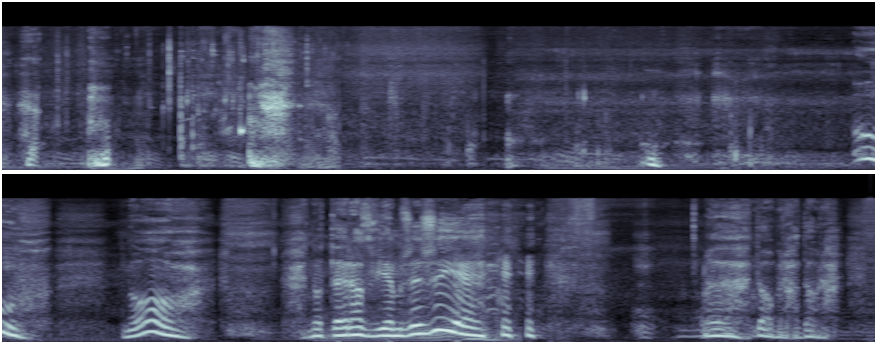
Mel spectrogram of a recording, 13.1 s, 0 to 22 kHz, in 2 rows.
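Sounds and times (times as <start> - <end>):
throaty grunting breaths: 0.0 - 13.0
speech: 0.2 - 1.0, 8.9 - 10.9, 12.2 - 13.0
person gulping water: 0.2 - 2.5
water pouring: 0.2 - 2.6.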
